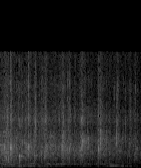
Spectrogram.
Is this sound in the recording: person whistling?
no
